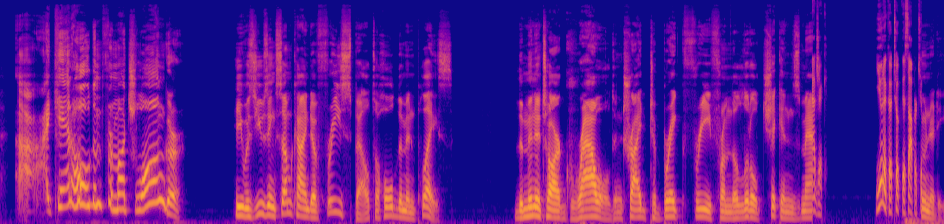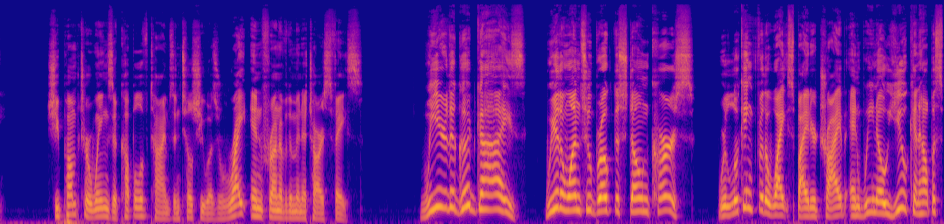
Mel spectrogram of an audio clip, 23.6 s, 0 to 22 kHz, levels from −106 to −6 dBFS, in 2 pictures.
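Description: Speech, with the audio read two samples at a time (double speed) from 10.15 to 11.52 s. The reader treats each pair of samples as one frame, so the stretch plays at 2x speed and an octave (12 semitones) higher.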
